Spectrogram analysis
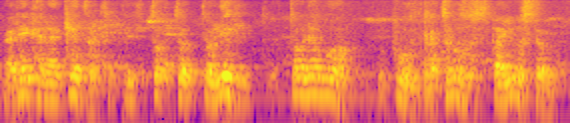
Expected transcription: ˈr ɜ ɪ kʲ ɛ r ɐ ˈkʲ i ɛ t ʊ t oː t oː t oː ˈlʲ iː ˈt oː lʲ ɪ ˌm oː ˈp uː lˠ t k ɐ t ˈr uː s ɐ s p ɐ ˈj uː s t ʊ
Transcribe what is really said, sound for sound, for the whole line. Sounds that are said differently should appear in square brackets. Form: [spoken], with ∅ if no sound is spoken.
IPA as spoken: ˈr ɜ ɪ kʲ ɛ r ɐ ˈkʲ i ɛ t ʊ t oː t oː t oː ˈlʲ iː ˈt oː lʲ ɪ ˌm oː ˈp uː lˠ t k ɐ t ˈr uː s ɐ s p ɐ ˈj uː s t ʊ

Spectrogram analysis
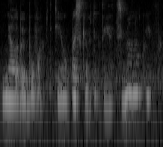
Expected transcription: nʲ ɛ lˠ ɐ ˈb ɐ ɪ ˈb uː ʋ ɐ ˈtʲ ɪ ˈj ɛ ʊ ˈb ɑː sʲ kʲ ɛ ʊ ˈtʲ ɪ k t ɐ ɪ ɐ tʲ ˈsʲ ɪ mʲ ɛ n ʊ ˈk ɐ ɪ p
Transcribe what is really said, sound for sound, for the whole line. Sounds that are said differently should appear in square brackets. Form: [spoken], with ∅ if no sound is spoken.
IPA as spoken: nʲ ɛ lˠ ɐ ˈb ɐ ɪ ˈb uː ʋ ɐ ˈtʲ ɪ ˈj ɛ ʊ [ˈp] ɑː sʲ kʲ ɛ ʊ ˈtʲ ɪ k t ɐ ɪ ɐ tʲ ˈsʲ ɪ mʲ ɛ n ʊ ˈk ɐ ɪ p

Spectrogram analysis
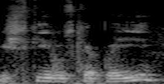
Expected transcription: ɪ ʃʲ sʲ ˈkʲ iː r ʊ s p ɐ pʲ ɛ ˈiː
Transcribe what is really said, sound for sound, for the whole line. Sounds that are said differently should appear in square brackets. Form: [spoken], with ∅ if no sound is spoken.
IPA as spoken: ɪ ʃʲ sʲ ˈkʲ iː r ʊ s [k] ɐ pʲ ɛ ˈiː

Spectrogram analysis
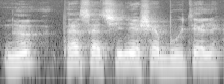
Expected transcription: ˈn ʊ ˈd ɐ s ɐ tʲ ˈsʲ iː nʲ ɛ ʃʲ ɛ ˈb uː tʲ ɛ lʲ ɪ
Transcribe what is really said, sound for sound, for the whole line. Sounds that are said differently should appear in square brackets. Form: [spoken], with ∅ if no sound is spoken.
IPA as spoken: ˈn ʊ [ˈt] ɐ s ɐ tʲ ˈsʲ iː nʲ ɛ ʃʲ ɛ ˈb uː tʲ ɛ lʲ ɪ

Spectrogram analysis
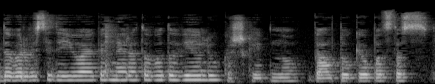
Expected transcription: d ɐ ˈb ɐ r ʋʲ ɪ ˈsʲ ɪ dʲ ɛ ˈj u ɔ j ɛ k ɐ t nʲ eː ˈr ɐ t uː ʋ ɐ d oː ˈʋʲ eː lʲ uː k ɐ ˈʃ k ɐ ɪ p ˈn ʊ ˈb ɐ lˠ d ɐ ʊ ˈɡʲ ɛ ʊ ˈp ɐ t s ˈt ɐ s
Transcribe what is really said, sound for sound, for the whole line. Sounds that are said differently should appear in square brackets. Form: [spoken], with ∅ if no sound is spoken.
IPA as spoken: d ɐ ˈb ɐ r ʋʲ ɪ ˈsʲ ɪ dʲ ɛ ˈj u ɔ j ɛ k ɐ t nʲ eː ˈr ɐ t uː ʋ ɐ d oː ˈʋʲ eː lʲ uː k ɐ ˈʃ k ɐ ɪ p ˈn ʊ [ˈɡ] ɐ lˠ d ɐ ʊ ˈɡʲ ɛ ʊ ˈp ɐ t s ˈt ɐ s

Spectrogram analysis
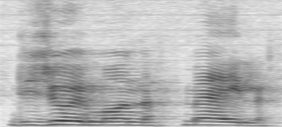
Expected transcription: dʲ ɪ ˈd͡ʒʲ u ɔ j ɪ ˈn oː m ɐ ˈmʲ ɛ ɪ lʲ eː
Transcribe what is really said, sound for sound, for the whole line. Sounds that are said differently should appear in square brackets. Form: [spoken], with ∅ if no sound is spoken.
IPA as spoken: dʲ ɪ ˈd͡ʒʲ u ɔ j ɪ [ˈm] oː [n] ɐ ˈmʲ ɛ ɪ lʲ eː

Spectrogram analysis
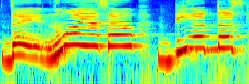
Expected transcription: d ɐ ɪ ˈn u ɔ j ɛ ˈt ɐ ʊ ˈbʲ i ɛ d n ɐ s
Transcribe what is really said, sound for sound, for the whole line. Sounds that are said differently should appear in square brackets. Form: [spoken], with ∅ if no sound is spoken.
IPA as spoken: d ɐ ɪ ˈn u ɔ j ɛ [ˈs] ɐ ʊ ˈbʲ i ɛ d n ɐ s

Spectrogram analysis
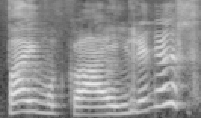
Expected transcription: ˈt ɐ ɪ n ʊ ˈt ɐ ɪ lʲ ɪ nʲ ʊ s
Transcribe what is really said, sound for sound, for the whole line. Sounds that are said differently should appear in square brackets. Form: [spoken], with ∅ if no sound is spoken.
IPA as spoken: [ˈp] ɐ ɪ [m] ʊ [ˈk] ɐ ɪ lʲ ɪ nʲ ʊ s

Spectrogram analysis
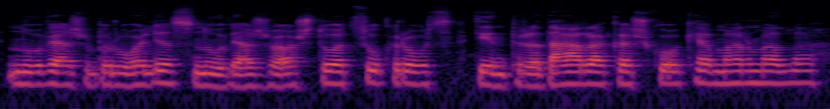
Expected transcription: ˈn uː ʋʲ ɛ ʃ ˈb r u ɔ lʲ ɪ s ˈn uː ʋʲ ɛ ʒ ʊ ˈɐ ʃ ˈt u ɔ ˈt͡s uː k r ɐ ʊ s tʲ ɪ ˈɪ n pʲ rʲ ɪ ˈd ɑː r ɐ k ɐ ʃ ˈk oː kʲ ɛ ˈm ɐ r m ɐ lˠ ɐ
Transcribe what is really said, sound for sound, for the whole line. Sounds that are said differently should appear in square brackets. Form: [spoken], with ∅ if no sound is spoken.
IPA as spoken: ˈn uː ʋʲ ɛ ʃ ˈb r u ɔ lʲ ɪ s ˈn uː ʋʲ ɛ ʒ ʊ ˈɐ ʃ ˈt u ɔ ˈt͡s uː k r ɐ ʊ s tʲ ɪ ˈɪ n pʲ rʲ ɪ ˈd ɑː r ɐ k ɐ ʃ ˈk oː kʲ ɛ ˈm ɐ r m ɐ lˠ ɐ

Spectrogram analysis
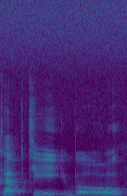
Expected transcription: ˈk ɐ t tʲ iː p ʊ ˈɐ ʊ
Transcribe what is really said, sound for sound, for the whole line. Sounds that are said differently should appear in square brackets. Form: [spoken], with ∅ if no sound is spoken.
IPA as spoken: ˈk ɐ [p] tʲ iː [b] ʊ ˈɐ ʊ

